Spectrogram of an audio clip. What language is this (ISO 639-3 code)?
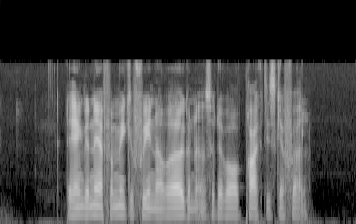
swe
